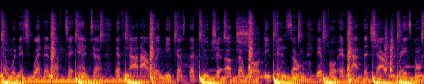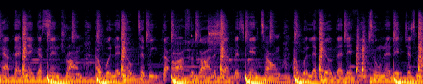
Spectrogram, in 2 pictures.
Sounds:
Rapping

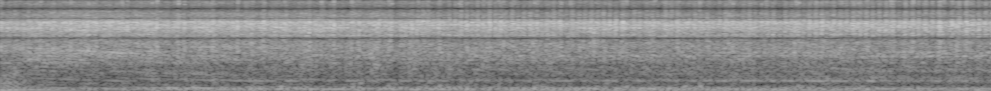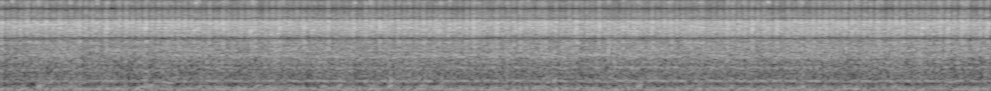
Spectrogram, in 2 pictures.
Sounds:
speedboat, Vehicle

